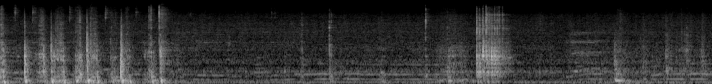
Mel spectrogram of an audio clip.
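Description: A large spoon scoops tomato coulis and clinks against a dish, a quick flurry of sharp metallic taps at first, then scattered single clicks and scraping.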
